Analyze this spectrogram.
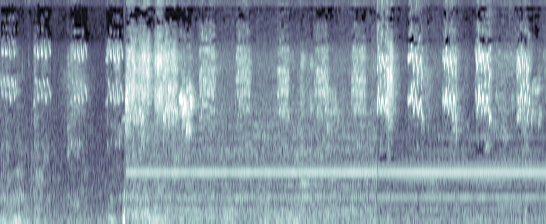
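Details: Lovebird chicks just hatched and fed by their mother give high, scratchy cheeps, scattered at first, then a loud cluster and regular pulses about twice a second, with an electrical hum behind.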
